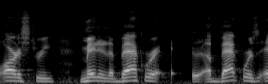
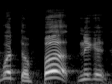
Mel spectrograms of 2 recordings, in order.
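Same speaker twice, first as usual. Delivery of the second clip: high, loud stunned outburst; loud, high shocked cry; shocked yell; 7 semitones higher, 11 dB louder than usual. Retold or imitated. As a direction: blurt it out in disbelief. Retold shock at misspelled tattoo.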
